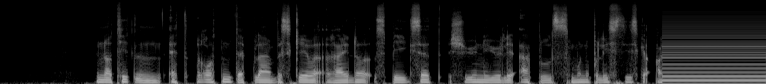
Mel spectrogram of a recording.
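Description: At 6.62 s the speech gives way to a system hang loop: a 5.33 ms segment, which fits a 256-sample buffer, repeats at 188 Hz until 7.66 s, producing a steady buzz.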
